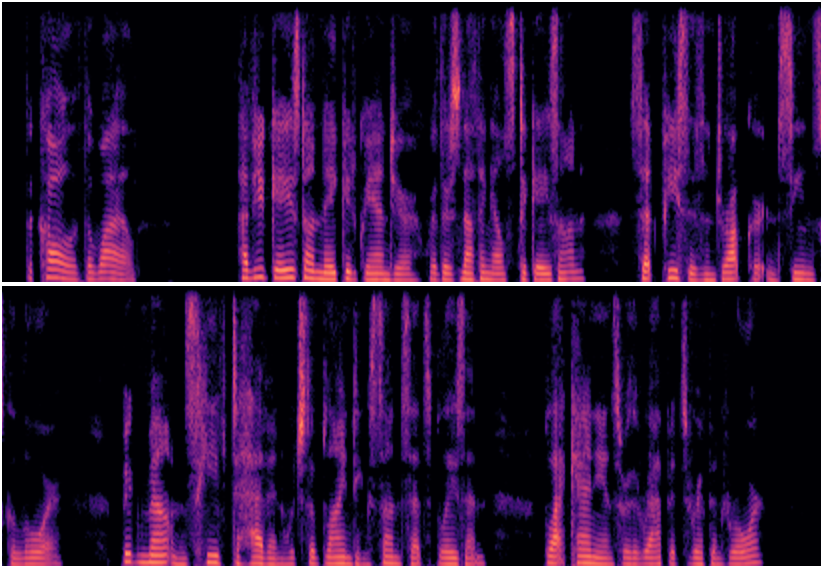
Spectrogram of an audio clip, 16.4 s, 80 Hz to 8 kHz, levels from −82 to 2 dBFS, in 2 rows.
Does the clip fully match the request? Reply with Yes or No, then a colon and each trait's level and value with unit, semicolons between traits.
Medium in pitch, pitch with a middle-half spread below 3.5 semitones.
Yes: medium, 180 Hz; narrow, 2.6 semitones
